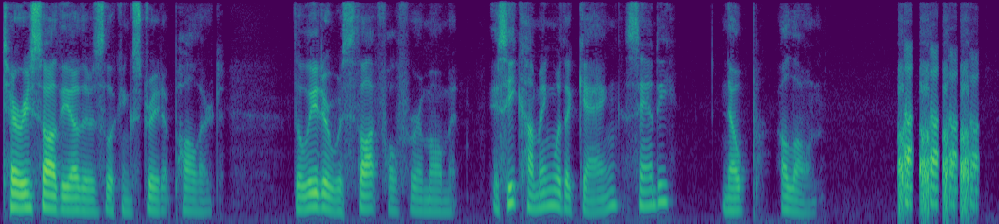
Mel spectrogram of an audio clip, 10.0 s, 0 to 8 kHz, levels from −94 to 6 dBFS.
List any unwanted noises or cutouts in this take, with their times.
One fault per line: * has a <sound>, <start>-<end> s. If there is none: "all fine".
* has a laugh, 9.0-9.8 s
